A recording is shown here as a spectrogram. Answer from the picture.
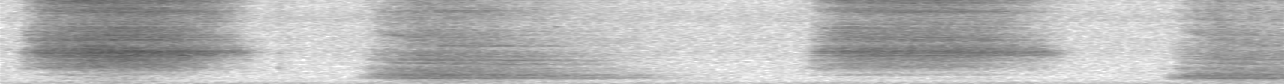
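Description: A man's slow, audible yoga breathing, paced with a raising and opening arm movement: four long breaths of about one and a half to two and a half seconds each, a higher, hissier breath taking turns with a lower, softer one, two full in-and-out cycles.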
